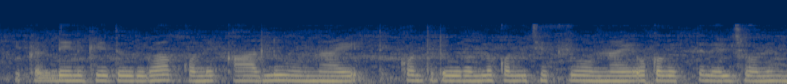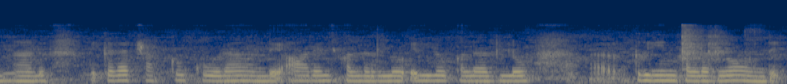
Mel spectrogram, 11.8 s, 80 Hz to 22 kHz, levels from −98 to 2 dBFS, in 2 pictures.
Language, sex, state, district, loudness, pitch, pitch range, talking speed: Telugu, female, Andhra Pradesh, Chittoor, -39 LUFS, 210 Hz, 200-215 Hz, 145 wpm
